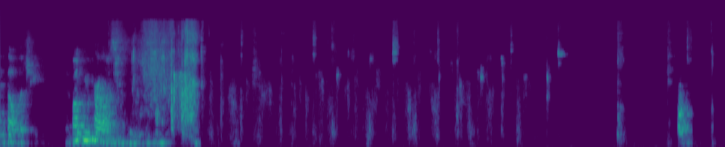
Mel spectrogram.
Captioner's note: appluse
